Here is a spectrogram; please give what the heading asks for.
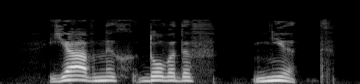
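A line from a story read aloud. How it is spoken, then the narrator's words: Through clenched teeth. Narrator (Russian): процедила пани Идалия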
